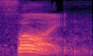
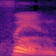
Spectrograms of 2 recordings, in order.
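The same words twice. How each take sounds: First: The vowel is long, rhyming with 'fine'. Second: The vowel is short, rhyming with 'tin'. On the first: The speaker calls it right. "It's really pronounced S-I-G-N" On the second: The speaker calls it wrong. "not sin"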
